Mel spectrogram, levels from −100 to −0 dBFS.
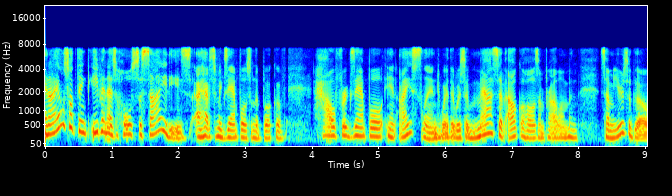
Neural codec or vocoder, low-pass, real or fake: none; 7.2 kHz; real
